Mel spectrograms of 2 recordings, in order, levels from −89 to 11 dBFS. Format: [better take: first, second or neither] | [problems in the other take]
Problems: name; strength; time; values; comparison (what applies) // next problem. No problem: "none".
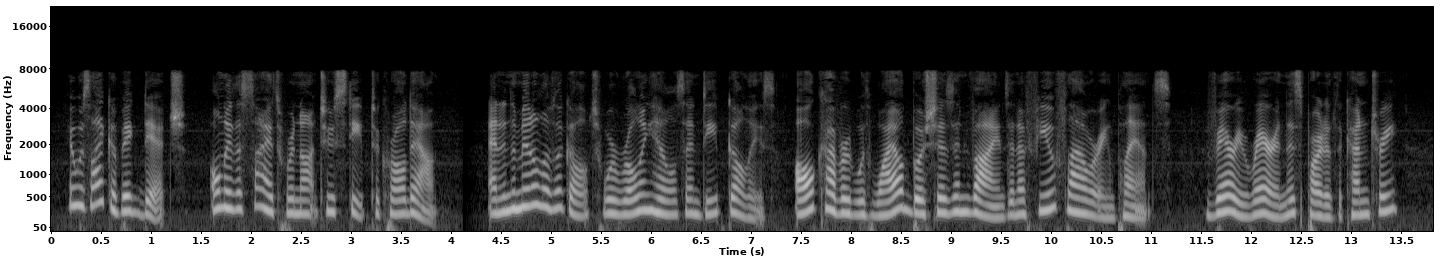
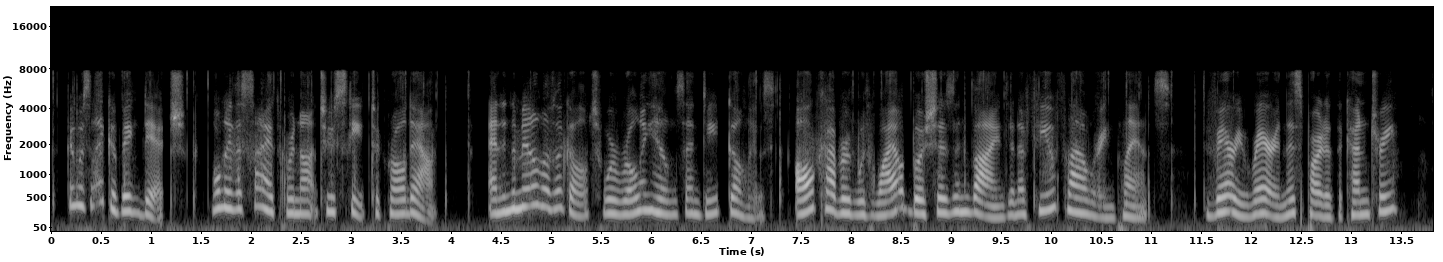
first | noise reduction (neural diffusion model UNIVERSE++)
